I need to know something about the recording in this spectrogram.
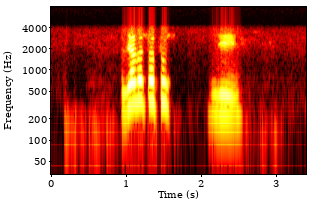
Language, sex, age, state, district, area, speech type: Hindi, female, 45-60, Bihar, Madhepura, rural, conversation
